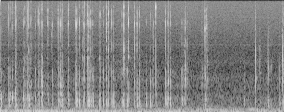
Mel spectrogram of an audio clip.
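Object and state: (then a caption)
Plastic hair brush. Fingertips and nails tap and scratch the plastic bristle pad and shell of a pink plastic hair brush held in one hand. Quick, dry clicks and scratchy patters follow one another in a busy run over a steady low rumble. The taps are short and bright, with almost no ring after each one.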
